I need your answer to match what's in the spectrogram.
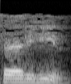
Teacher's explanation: قرأ ورش كلمة فارهين بحذف الألف التي بعد الفاء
